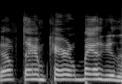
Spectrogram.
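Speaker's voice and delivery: put-on, very high, squeaky, drawled southern accent. Imitating a man from the movie cursing Carol Baskin: imitating a squeaky southern drawl. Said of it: "squeaky, like, southern drawl".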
